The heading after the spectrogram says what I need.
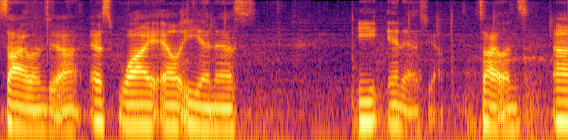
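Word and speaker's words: Sylens: I always call him Silas. It's not Silence though, it's Silence. Right? Silence. I think that's how you say his name. I usually call him Silence though. Or Silas. Look it up. It's Silence, yeah.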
